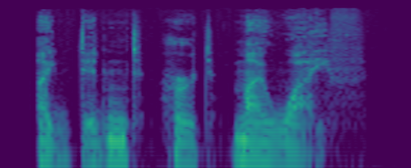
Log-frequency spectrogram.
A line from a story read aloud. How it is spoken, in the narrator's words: Ben said firmly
